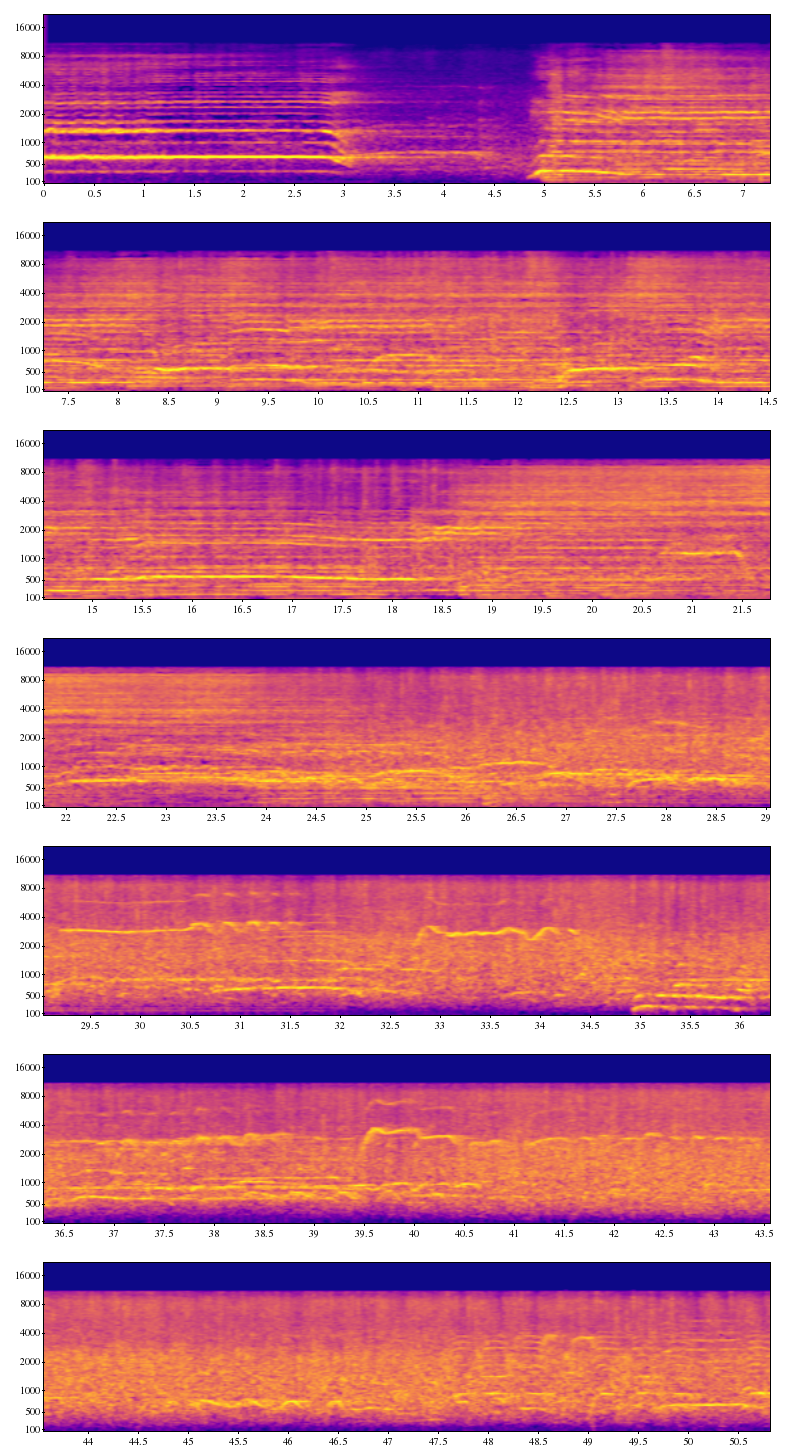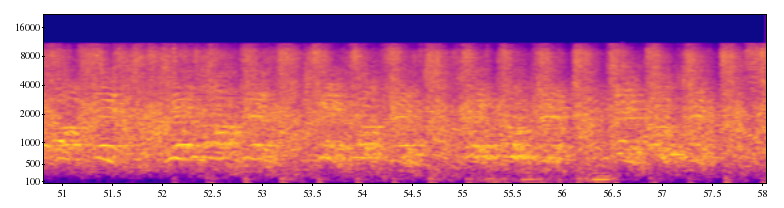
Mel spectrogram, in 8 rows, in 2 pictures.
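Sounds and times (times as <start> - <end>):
audience applauding and cheering: 3.6 - 58.0
band's low sustained notes: 55.1 - 56.5.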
